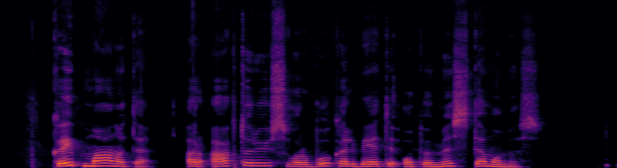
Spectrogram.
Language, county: Lithuanian, Vilnius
